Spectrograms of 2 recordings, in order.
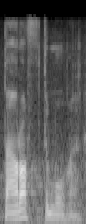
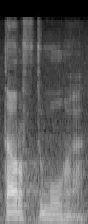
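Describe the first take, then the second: No difference in how they are said.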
